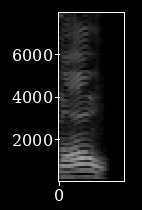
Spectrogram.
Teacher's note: नाक और मुंह दोनों से इसकी उच्चारण स्थान इसका निकलता है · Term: अनुनासिक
